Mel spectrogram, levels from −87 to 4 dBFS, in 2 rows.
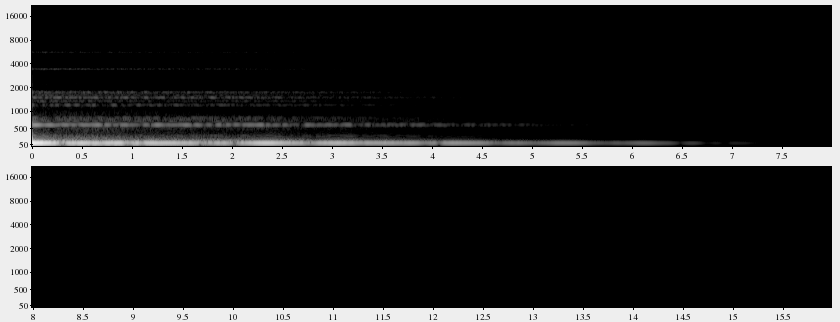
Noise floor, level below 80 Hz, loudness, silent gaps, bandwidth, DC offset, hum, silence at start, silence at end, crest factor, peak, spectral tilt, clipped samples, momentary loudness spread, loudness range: -75 dBFS; -56 dBFS; -24 LUFS; none; 1.6 kHz; under 0.1%; none; 0 s; 11.5 s; 26 dB; -2 dBFS; -13 dB/octave; under 0.1%; 20 LU; 22 LU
